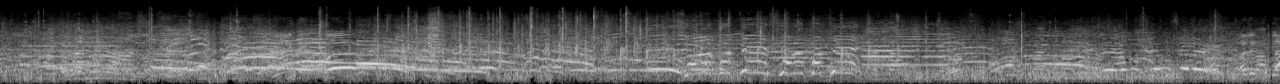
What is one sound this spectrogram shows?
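Young children shout to each other across a football pitch.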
